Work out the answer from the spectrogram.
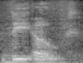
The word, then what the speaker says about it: Swee Do: SWEEDOs. And I'm pronouncing it SWEE DO.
